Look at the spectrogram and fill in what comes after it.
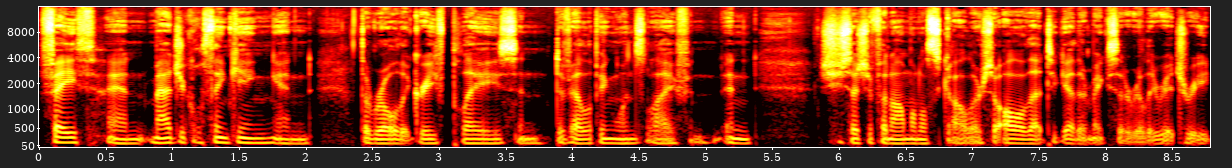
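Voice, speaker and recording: In a normal speaking voice, a man with an American accent talks at a fairly quick pace and medium pitch with fairly even intonation, the recording very clean with a silent background and a dry, close sound with no echo. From Virginia. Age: 40s. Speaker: podcast host. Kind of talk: casual chat.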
